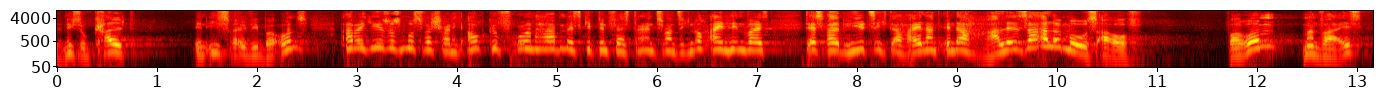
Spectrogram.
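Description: Man, preacher, sermon, emphatic, high lively voice, direct rhetorical questions, long hall reverb. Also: vocal fry, husky. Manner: emphatic, swings between loud urgent appeals and quiet low asides.

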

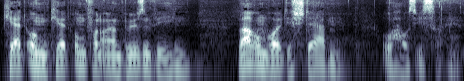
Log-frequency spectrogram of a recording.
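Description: A man preaching a sermon to his congregation, emphatic, asking rhetorical questions and swinging between loud and soft. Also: medium pitch, moderate pace, a little hiss or hum. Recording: long hall reverb.

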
